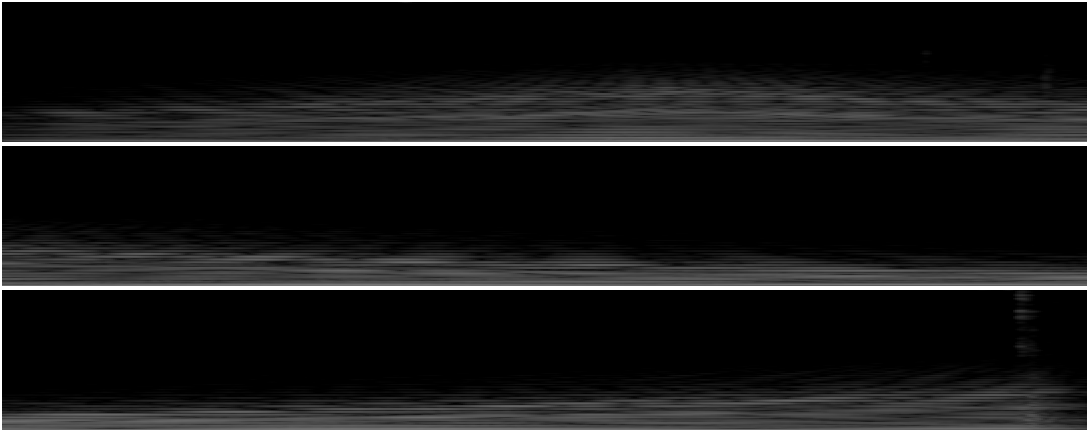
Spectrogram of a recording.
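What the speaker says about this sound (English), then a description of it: "And the filter is sweeping." A long, steady synthesizer drone, loud and alone, its filter sweeping slowly up and down and giving the tone a swelling, wavering brightness that rises and falls.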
